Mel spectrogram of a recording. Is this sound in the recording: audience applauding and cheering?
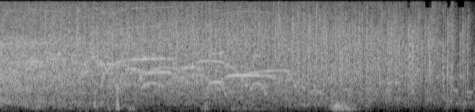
yes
